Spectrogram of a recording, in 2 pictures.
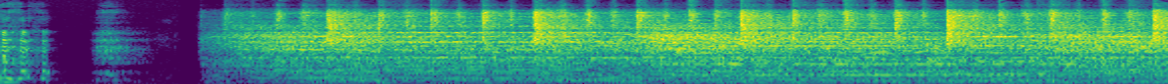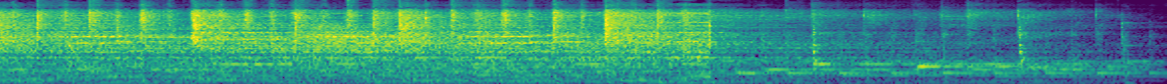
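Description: An instrumental pop song plays with no vocals, a bright, dense wash of sustained sound after a brief quiet start, thinning near the end into softer, calmer melodic tones.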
